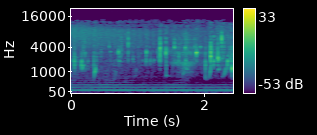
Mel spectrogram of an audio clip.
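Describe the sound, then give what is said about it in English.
A stream of water flows inside the TARDIS, heard as faint trickling and bubbling blips scattered over a steady low mechanical hum. “A stream. What's a stream doing in the heart of the TARDIS?”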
